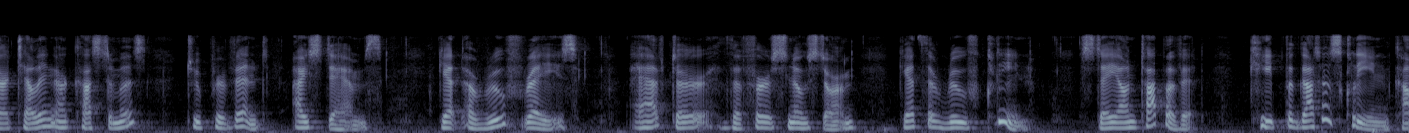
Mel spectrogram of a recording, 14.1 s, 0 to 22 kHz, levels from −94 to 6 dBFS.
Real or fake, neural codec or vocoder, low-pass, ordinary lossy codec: real; none; 7.2 kHz; Opus, 64 kbps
